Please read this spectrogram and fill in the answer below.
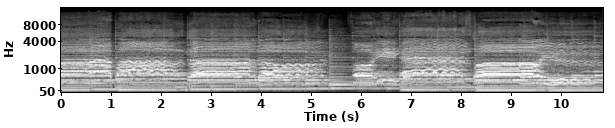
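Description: Gospel music: sung phrases with vibrato over sustained bass notes that change every second or two.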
